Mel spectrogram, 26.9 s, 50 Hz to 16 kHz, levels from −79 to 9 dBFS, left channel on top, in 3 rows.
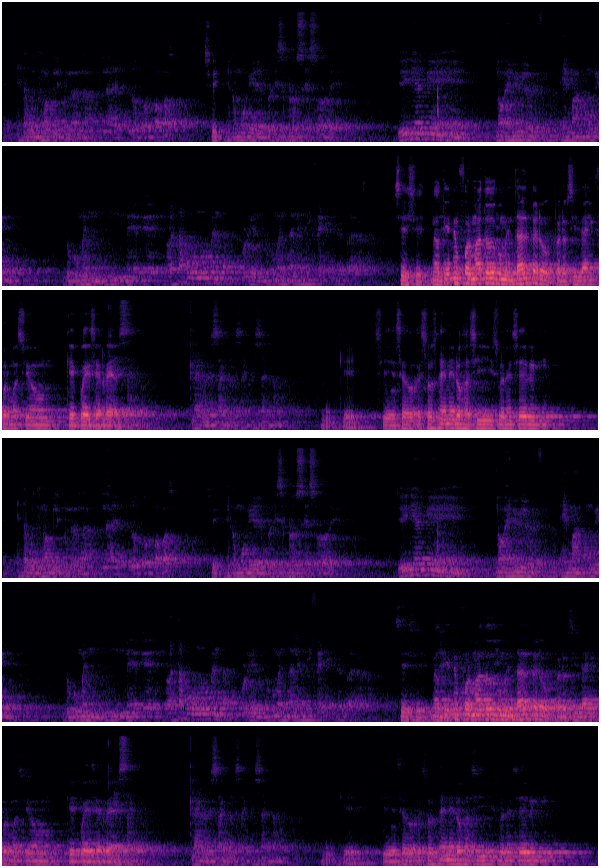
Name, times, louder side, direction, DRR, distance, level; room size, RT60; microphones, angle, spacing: voice 1, 0.2-2.6 3.4-5.1 5.9-7.0 7.4-9.1 9.8-14.5 15.4-16.4 19.6-19.9 20.7-22.2, right 1 dB, 15° right, -2 dB, 1.4 m, -43 dB
voice 2, 14.9-19.7 22.7-23.3 23.6-26.1, left 3 dB, 70° left, 10 dB, 0.5 m, -30 dB
13.5 x 5.2 x 5.3 m, 2.2 s
head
